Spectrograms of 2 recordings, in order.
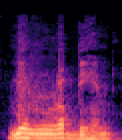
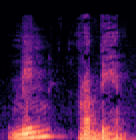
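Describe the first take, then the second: First: The n merges into a doubled r sound. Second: The n is pronounced clearly before the r. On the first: The speaker calls it right. "No nun would be pronounced, only a ra, and the ra will be like duplicate ra" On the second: The speaker calls it wrong. "the nun and ra, are spelled clearly and independently"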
